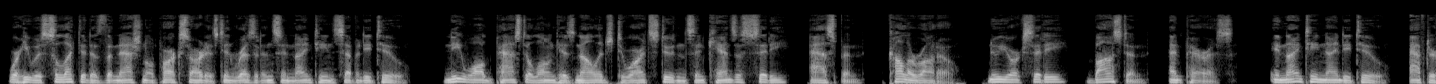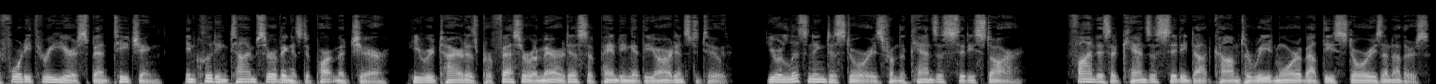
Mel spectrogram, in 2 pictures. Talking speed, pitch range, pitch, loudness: 155 wpm, 90-110 Hz, 95 Hz, -19 LUFS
